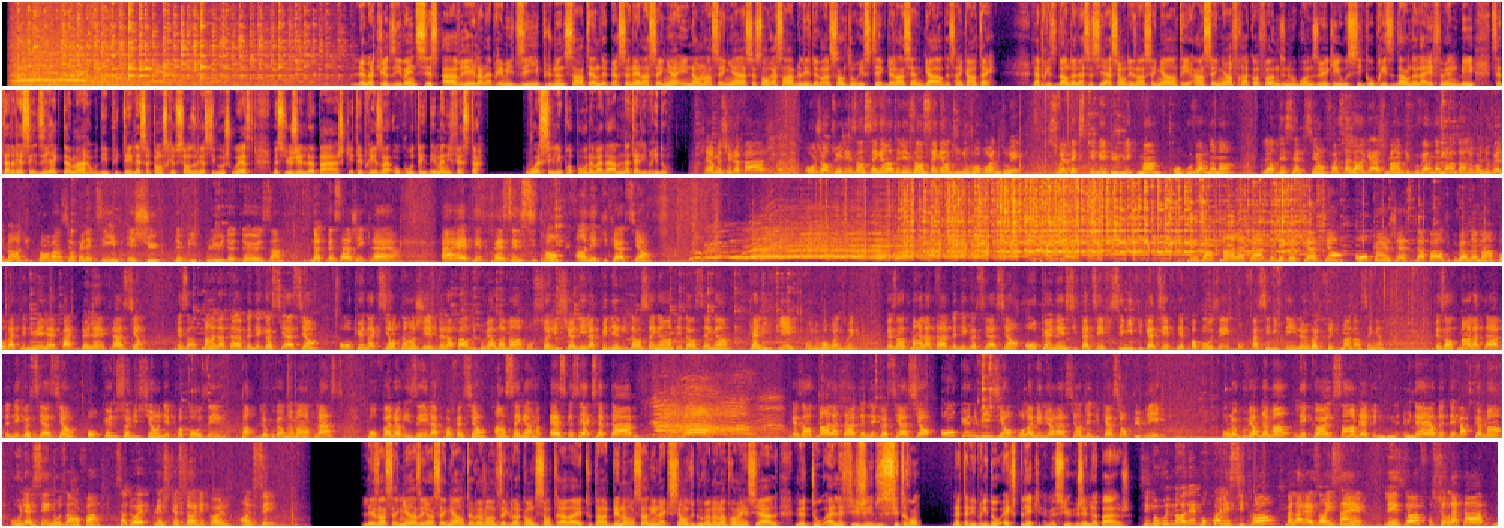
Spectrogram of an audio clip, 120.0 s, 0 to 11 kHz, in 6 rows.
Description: sur les ondes du FM90 Route 17.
